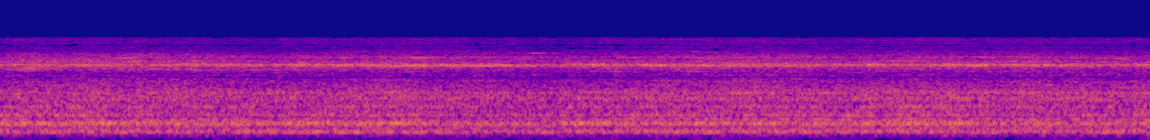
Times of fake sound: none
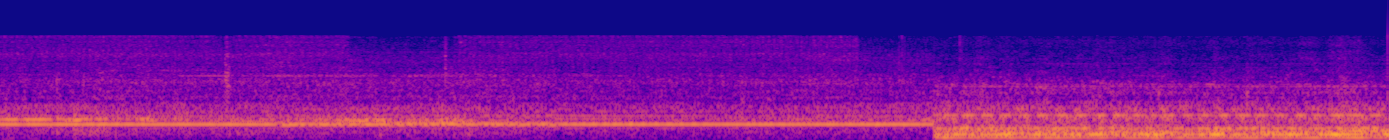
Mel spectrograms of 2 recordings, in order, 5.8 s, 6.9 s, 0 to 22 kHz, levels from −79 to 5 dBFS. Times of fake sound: 1.4-2.8

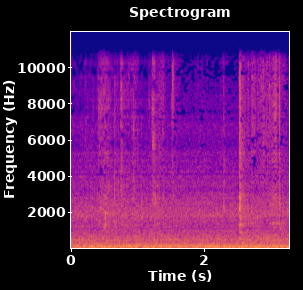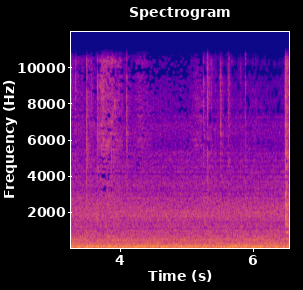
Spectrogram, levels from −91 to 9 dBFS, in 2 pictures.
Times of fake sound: 0.0-1.3; 5.3-6.6

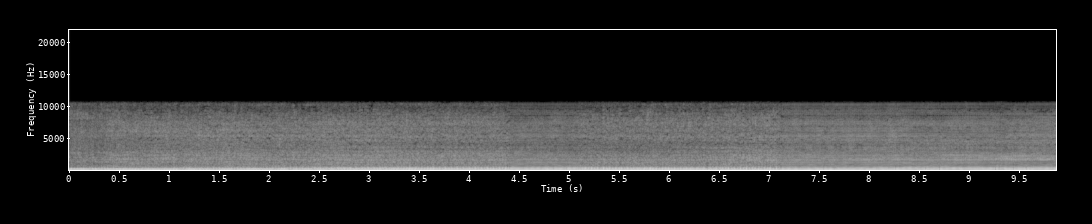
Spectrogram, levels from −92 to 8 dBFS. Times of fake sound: 4.4-5.1; 7.1-9.9

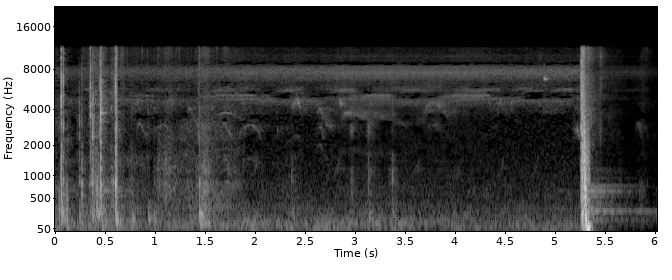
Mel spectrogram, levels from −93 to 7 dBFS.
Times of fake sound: 2.8-4.3; 5.4-6.0

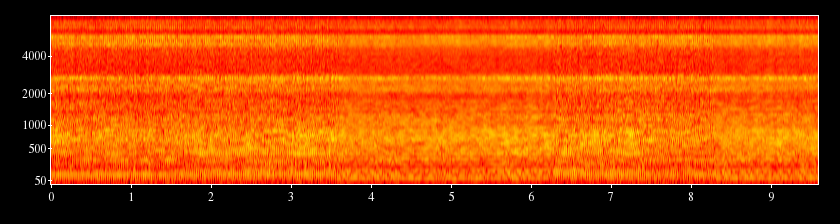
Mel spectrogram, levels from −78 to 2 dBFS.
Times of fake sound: 3.6-6.3; 8.3-9.6

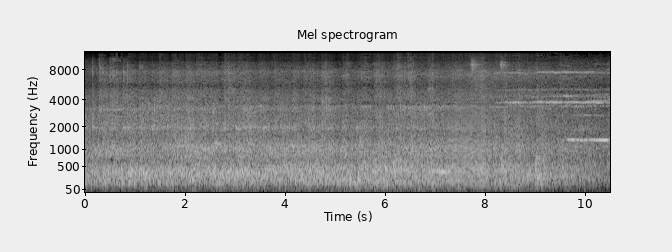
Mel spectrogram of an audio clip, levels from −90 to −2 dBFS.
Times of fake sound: 7.2-8.0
